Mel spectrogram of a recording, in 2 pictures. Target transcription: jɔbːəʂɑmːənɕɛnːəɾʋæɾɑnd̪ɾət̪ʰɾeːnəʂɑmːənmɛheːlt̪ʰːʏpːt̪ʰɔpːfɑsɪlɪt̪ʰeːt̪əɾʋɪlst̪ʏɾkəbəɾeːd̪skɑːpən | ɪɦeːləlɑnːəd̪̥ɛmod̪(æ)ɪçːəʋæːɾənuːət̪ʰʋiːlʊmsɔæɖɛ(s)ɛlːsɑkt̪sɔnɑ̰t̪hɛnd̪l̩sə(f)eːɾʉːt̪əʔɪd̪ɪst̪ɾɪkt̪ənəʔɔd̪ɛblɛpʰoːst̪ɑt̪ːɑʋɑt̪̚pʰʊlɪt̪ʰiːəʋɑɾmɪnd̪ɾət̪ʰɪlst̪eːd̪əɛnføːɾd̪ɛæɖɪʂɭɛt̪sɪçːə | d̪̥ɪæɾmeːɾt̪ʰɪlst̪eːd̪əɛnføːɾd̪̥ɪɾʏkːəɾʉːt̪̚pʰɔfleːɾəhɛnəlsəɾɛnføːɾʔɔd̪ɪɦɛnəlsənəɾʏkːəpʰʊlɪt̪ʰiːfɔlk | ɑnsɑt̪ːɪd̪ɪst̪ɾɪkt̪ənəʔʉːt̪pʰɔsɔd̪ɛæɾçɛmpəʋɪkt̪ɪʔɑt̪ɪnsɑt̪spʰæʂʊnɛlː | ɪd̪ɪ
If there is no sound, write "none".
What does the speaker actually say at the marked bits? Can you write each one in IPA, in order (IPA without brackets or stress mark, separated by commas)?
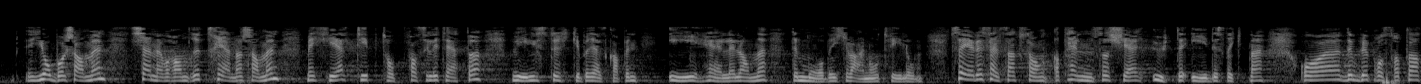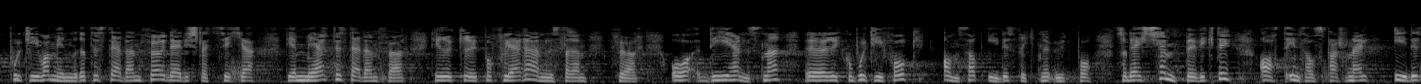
ɛ, s, ʂ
